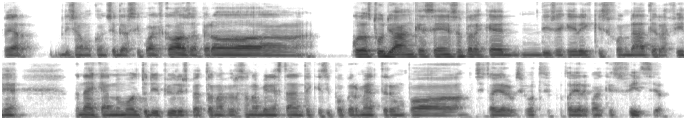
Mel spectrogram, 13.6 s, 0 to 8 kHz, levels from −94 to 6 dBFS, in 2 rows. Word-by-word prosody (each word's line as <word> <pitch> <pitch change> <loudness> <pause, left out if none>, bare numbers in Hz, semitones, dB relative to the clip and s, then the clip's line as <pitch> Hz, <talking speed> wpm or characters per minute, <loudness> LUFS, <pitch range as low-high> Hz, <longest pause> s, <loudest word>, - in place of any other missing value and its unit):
per, 90 -2 -3
diciamo, 90 -2 -6
concedersi 90 -1 -4
qualcosa. 90 +1 +3
Però 90 -2 +4 0.5
quello 105 -1 +6
studio 110 +1 +6
ha - - +9
anche 100 +1 +2
senso 105 +1 +2
perché, 95 -2 +2
mhmm, 90 0 -5
dice 90 -1 -3
che - - -5
i - - +2
ricchi 95 0 -1
sfondati 90 0 -2
alla - - -5
fine 95 +1 -2 0.5
non 100 - -3
è 95 - +2
che 95 - -4
hanno 95 0 +2
molto 95 -1 +1
di 95 -1 0
più 95 0 -1
rispetto 90 0 -3
a - - -1
una 90 -1 -3
persona 95 +1 -4
benestante 90 0 -1
che 95 - -12
si 95 - -10
può 90 - -7
permettere 95 0 -2
un 90 0 -3
po' 90 0 -1
si - - -13
togliere 90 -1 -2
si - - -11
può 95 -1 -7
si - - -21
può 115 - -34
togliere 90 -1 -2
qualche 90 0 -8
sfizio. 90 +4 -6
90 Hz, 200 wpm, -25 LUFS, 90-95 Hz, 0.5 s, ha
